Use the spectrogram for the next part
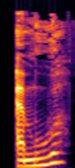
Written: amour

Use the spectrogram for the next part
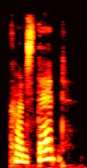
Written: konstant

